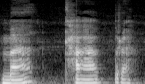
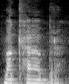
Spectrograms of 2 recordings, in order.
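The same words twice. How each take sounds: First: It is read plainly as spelled in English. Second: It is said with a French-style pronunciation. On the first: The speaker calls it wrong. "យើងអាចនឹងអានវាថា macabre" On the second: The speaker calls it right. "យើងអានពាក្យនឹងតាមរបៀបភាសាបារាំង"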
